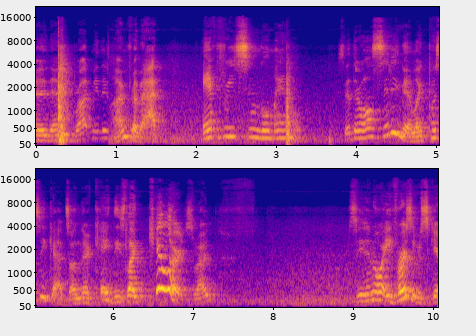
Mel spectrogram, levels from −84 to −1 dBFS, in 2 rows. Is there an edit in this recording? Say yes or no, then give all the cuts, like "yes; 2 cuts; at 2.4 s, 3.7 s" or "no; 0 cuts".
yes; 1 cut; at 0.9 s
